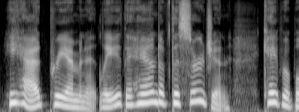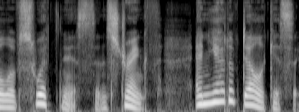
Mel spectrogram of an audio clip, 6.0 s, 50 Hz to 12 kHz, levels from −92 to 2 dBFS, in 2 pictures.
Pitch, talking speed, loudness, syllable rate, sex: 205 Hz, 180 wpm, -16 LUFS, 5.3 syllables/s, female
